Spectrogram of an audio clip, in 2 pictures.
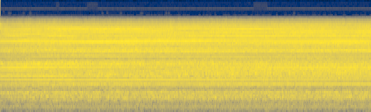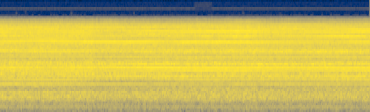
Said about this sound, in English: it's starting to melt in there as I come down with the heat tool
